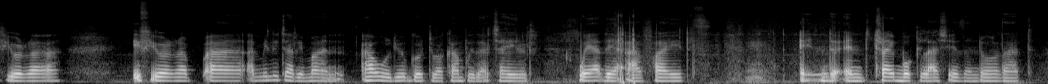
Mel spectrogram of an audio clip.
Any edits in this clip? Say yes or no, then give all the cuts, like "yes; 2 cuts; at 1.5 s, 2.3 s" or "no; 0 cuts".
no; 0 cuts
